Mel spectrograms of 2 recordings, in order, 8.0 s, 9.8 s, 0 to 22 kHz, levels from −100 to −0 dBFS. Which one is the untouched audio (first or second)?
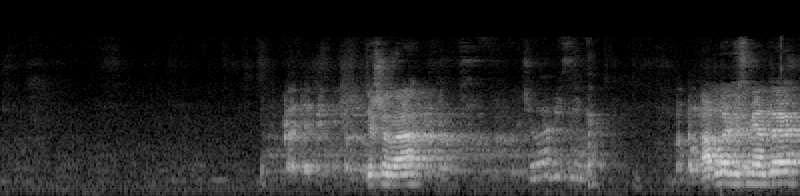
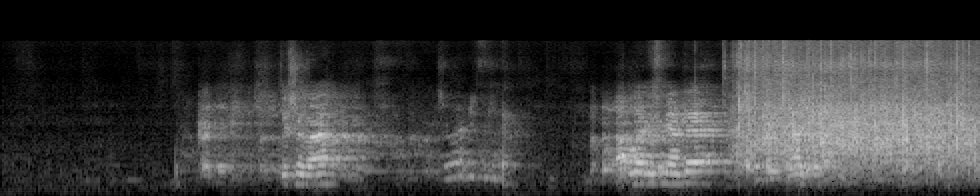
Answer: first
